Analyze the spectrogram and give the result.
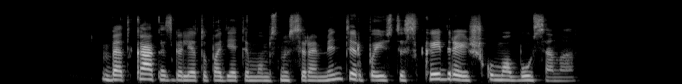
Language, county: Lithuanian, Kaunas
